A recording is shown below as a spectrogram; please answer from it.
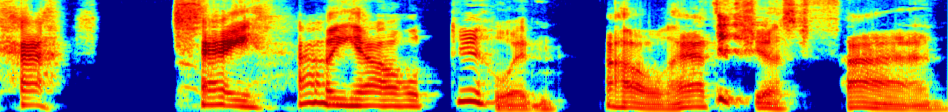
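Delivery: put-on very slow, old Texan man's accent. Showing the voice planned for an old game character: old man texan accent. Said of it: "I have old man Texan accent too".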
